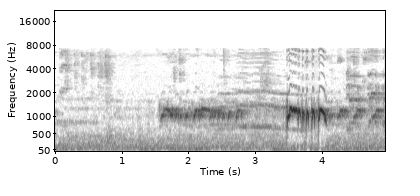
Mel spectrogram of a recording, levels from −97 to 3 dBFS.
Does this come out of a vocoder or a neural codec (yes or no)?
no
